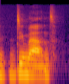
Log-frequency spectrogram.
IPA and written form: dɪmænd (demand)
